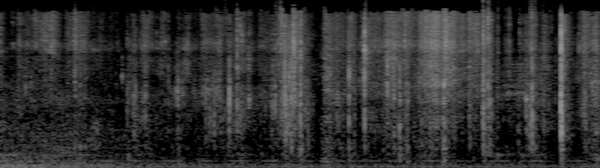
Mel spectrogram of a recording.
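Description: Faint rustling and crinkling of paper banknotes being handled and counted by hand, in short scattered rustles and soft clicks.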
